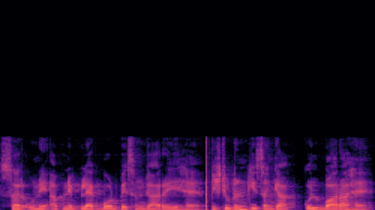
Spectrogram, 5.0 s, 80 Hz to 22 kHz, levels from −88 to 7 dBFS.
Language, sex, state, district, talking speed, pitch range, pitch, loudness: Hindi, male, Uttar Pradesh, Shamli, 180 wpm, 135-150 Hz, 140 Hz, -25 LUFS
